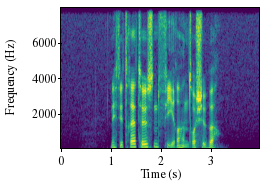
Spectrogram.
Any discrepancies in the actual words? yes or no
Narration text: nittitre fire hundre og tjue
yes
